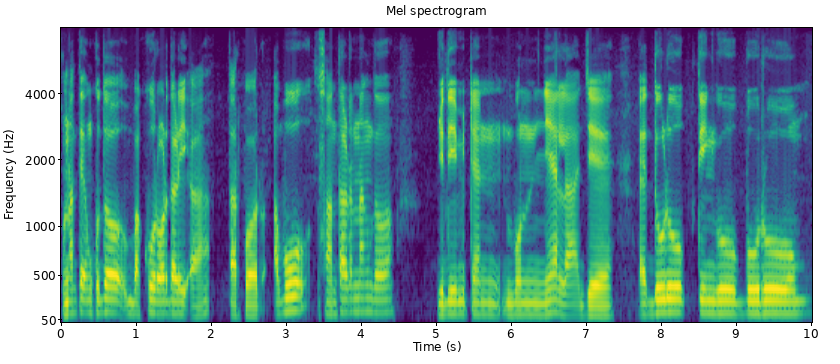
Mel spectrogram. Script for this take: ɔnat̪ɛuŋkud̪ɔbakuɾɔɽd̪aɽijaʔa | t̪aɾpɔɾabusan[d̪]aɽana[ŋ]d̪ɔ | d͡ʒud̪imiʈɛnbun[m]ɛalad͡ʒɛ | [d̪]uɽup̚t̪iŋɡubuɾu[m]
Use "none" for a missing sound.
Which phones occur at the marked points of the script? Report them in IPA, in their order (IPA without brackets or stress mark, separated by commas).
t̪, ŋ, ɲ, d̪, m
